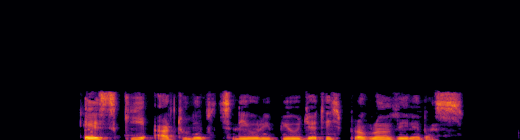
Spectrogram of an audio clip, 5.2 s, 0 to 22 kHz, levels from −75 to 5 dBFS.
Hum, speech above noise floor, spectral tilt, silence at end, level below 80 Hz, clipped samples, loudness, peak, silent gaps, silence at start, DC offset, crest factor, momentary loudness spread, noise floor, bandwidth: none; over 72 dB; -4 dB/octave; 0.6 s; -64 dBFS; under 0.1%; -19 LUFS; 0 dBFS; 3.44-3.50 s; 0.85 s; under 0.1%; 20 dB; 9 LU; under -90 dBFS; 8 kHz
